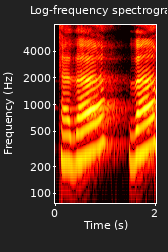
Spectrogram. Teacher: Mubin kadzalika kadza dza hukumnya mad thobi'i muqaddar karena huruf dal berharakat fathah panjang. Cara bacanya kita panjangkan dua harakat.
